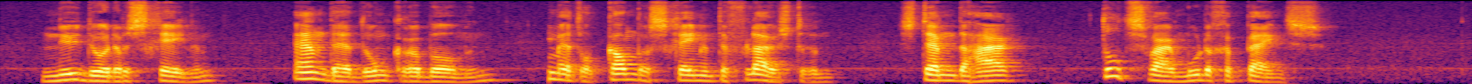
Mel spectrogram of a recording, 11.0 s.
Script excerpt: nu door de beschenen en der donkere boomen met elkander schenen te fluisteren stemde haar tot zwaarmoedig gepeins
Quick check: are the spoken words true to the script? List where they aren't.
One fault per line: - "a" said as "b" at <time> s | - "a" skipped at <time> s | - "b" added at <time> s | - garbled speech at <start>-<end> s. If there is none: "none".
none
